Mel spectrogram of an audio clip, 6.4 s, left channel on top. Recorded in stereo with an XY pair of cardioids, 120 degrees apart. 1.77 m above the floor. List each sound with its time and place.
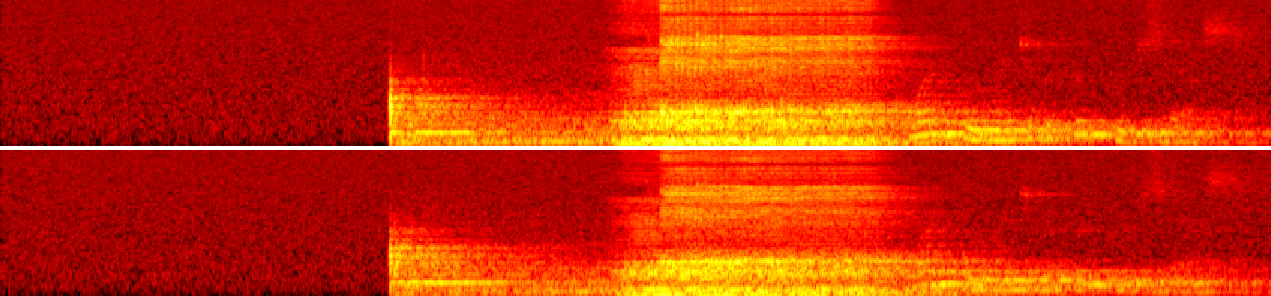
1.9 s snoring: 45° left, 2.5 m
4.5 s a woman speaking: 45° left, 2 m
